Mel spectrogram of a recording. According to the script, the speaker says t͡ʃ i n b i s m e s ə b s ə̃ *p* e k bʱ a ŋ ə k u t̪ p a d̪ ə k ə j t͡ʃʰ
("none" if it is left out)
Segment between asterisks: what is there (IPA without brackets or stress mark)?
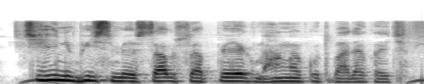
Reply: p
